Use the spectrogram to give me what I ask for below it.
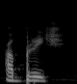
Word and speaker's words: ابرش: آپ کو ضرور پسند آئیں گے۔ نام ہے ابرش۔ ابرش کے معنی ہیں پانی کی طرح تیز بہنا۔ سپیلنگ ہے ABRISH۔ نام ہے آئرہ، AIRA، آئرہ۔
